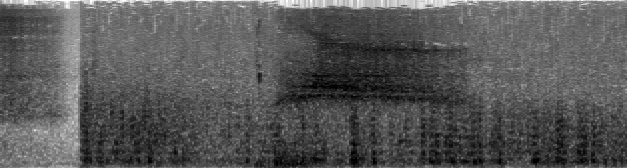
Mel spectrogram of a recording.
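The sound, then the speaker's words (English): Heavy rain with thunder outside: a broad, steady hiss of rain and a low rumble that starts abruptly and then holds at a loud level, with no voices. “Know when it's raining outside like that and we're in this warm.”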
